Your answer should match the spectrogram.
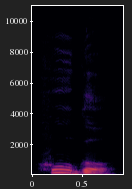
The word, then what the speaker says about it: jugo: Now let's look at the Spanish J sound. Spanish J. Okay? The Spanish J sound is like a soft G before the E or I, which makes that type of sound, right? So we got, right? It's juice, that's me, or orange juice. In Spanish is jugo, jugo, jugo.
